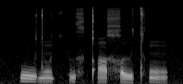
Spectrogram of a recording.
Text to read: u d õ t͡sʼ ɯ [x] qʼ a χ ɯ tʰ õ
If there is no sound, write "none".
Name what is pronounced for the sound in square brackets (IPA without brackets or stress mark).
x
